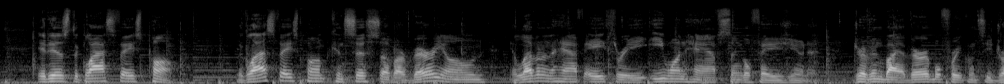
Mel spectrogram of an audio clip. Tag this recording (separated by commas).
Speech, Music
